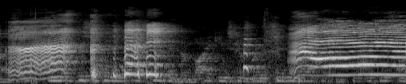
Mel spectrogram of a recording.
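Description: A toddler crying out after being told no: short wavering cries in the first second and a half, then one long, high-pitched wail starting about three seconds in.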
